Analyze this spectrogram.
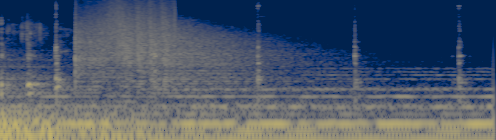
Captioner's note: clock ticking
